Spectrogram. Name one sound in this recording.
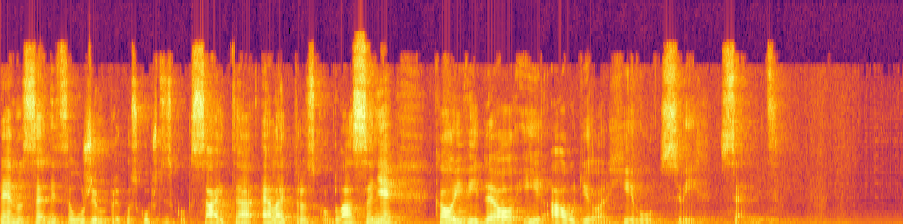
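A woman speaks clearly and calmly into a microphone.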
